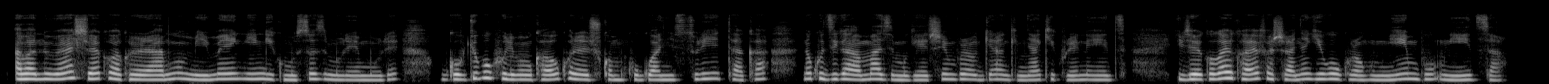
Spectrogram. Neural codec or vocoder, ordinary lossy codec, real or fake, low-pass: none; AAC, 64 kbps; real; 10.8 kHz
